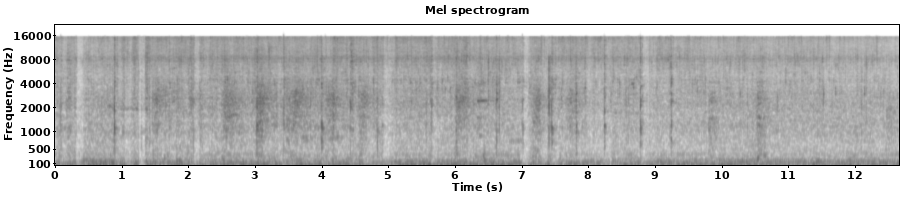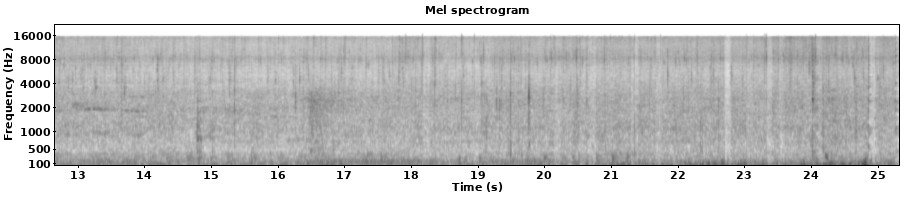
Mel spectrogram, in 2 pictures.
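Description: Ginger and bay leaf frying in a wobbly wok, with continuous sizzling under repeated sharp scraping and rattling knocks as a spatula stirs and the pan shifts.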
